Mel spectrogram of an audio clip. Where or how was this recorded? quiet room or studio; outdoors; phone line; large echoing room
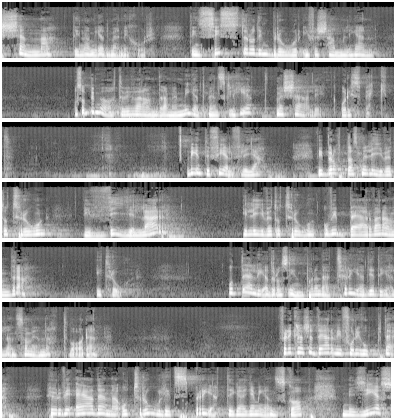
large echoing room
